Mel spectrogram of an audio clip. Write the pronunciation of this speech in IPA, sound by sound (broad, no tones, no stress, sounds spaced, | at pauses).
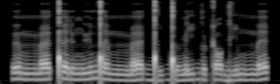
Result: ø mː æ ǃ ɛ ɾ y ŋ y ŋ͡ǃ ɛ mː æ ɡ͡ǃ i ɡ͡ǃ ø ɳ i ɡ ø ʈ ɔ ɡ i mː ɛ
